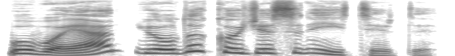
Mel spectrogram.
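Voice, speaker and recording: A woman voicing a rude, mocking male omnibus conductor who shouts and sneers at a passenger. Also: medium pitch, wildly swooping pitch, a little slow, dry recording, studio quality.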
